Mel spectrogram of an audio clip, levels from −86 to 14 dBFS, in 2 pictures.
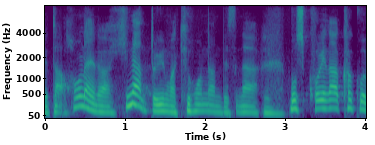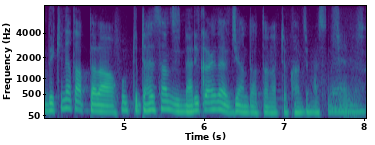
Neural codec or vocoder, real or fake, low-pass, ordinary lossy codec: codec, 16 kHz, 1 kbps, X-Codec, HuBERT features, trained on balanced general audio; fake; none; none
